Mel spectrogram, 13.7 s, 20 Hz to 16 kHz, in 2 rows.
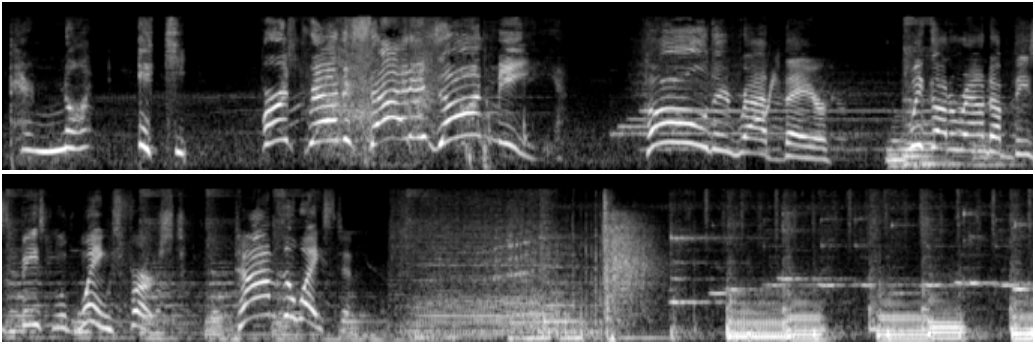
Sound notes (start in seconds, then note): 10.6 snap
